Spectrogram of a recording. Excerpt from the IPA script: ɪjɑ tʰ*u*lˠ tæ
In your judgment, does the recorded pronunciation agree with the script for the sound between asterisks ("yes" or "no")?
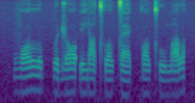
no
